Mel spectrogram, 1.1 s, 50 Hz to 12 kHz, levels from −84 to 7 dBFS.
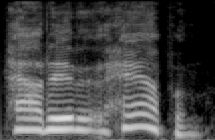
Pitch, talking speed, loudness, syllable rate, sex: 215 Hz, 225 wpm, -15 LUFS, 5.6 syllables/s, male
